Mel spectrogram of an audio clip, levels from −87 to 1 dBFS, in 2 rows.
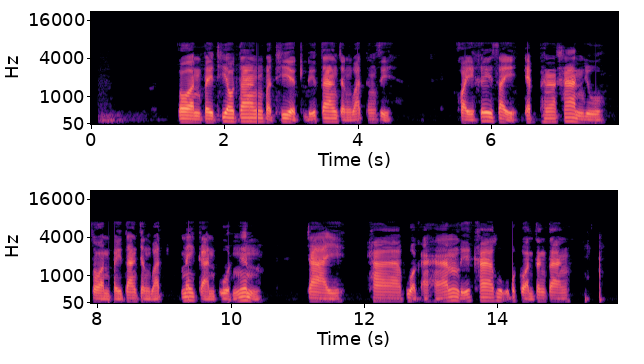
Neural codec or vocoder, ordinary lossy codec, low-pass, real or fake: none; none; 7.2 kHz; real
